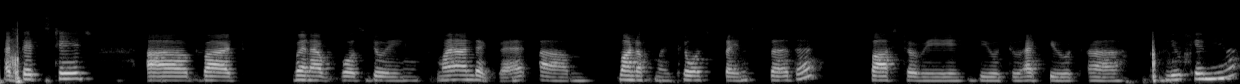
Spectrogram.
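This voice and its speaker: Sri woman on a tinny call. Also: on the low side. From Sri Lanka. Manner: steady, plain explaining with pauses. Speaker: cancer researcher. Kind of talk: interview answers. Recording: tinny phone-like video call.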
